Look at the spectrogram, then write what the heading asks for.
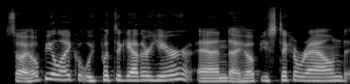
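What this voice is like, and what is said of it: Semi-monotone speaking voice. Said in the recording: “my semi-monotone”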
